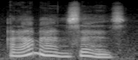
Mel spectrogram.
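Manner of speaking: usual speaking voice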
